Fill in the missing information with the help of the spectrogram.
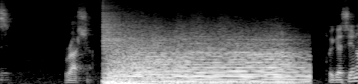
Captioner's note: dramatic klaxon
